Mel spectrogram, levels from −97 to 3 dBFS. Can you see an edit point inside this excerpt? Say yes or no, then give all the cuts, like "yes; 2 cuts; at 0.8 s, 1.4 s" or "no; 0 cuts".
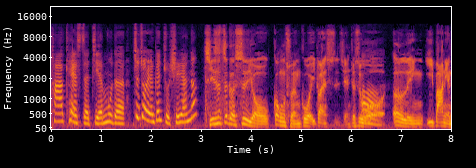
yes; 1 cut; at 3.0 s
